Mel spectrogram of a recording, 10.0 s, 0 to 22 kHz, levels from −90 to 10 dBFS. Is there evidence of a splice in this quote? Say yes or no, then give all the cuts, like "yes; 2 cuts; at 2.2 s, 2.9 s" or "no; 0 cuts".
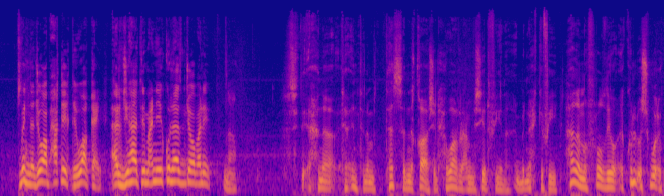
yes; 3 cuts; at 1.6 s, 5.1 s, 8.4 s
